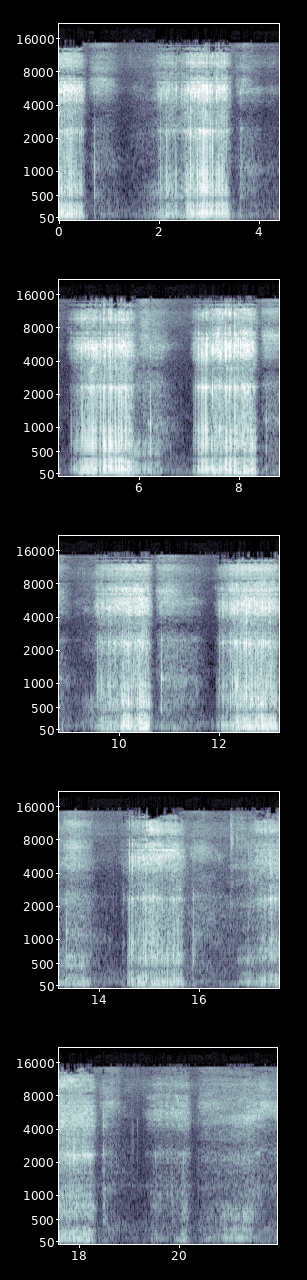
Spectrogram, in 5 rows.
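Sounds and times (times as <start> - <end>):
loud rasping snore: 0.0 - 0.6, 1.8 - 3.5, 4.6 - 8.6, 9.3 - 11.0, 12.0 - 13.9, 14.5 - 15.8, 16.8 - 18.6, 19.4 - 21.8
quiet breaths: 0.0 - 21.9.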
